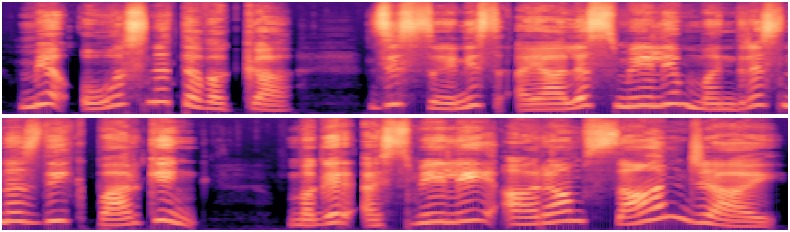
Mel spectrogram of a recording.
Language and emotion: Kashmiri, surprised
